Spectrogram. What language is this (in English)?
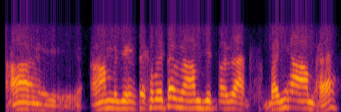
Maithili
